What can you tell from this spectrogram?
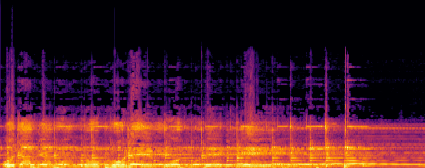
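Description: Instrumental interlude of live Baul folk music: a bending flute melody over steady hand-drum strokes, with a plucked lute (dotara) and harmonium underneath, settling onto a held note near the end.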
